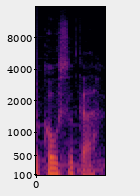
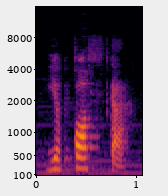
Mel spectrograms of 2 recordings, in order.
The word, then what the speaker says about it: Yokosuka: Okay, so yun yung pag-pronounce nyo, Yokosuka. – No, Yokosuka. Like, diretso lang.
